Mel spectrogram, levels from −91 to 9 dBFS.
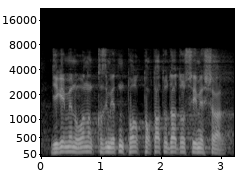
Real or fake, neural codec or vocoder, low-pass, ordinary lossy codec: real; none; 7.2 kHz; none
